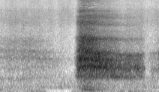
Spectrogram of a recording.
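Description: A man's breathy sigh: one long exhale of about a second, starting about a second in.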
